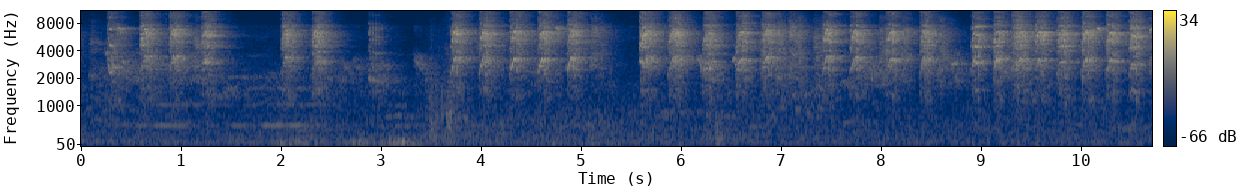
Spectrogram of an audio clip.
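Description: Budgerigars give rapid, harsh squawking chirps in quick bursts, several notes each second.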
